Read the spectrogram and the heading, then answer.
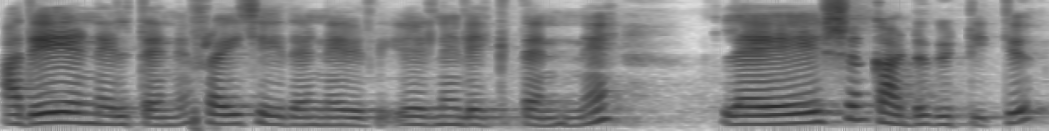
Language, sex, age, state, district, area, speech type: Malayalam, female, 18-30, Kerala, Kasaragod, rural, spontaneous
